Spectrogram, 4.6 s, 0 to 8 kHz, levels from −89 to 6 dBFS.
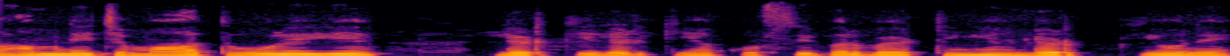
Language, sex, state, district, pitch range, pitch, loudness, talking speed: Hindi, female, Delhi, New Delhi, 185-195 Hz, 190 Hz, -16 LUFS, 170 wpm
